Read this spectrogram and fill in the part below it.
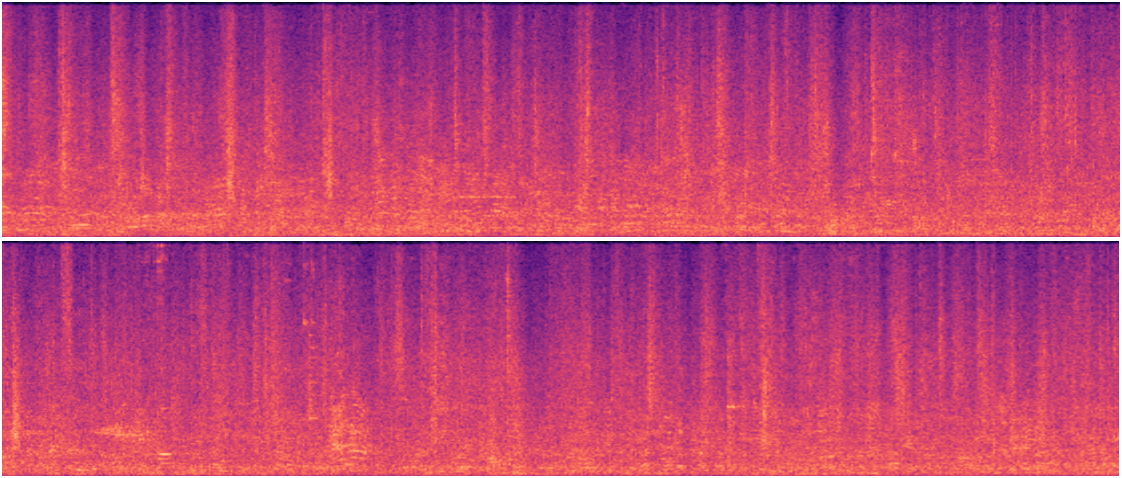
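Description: A crowd of young men and women chatter all around, close by.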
